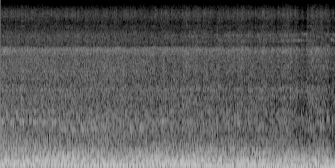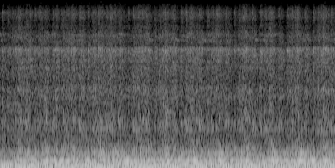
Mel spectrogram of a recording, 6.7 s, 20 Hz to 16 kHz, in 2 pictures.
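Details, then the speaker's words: Cold start of a 1955 Chevy Bel Air four-door with an LM7 5.3 LS V8 and Comp Thumpr cam, not yet remote-tuned: fires and settles into a steady deep idle with a mild classic-car lope, nothing wrong heard. "I put a comp thumper cam in it, so you'll hear that in a second. Fire up, so it actually has a nice little lope to it, but nothing crazy, just enough to kind of give it that classic car, you know, sound."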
